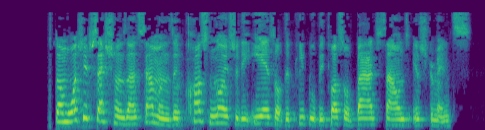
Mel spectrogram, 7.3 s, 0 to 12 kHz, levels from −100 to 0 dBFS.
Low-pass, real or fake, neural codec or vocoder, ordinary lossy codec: 10.8 kHz; real; none; MP3, 32 kbps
